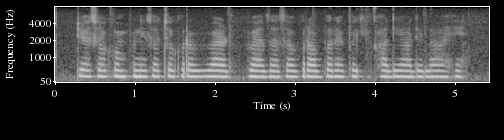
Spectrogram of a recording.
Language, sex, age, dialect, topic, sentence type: Marathi, female, 18-24, Standard Marathi, banking, statement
